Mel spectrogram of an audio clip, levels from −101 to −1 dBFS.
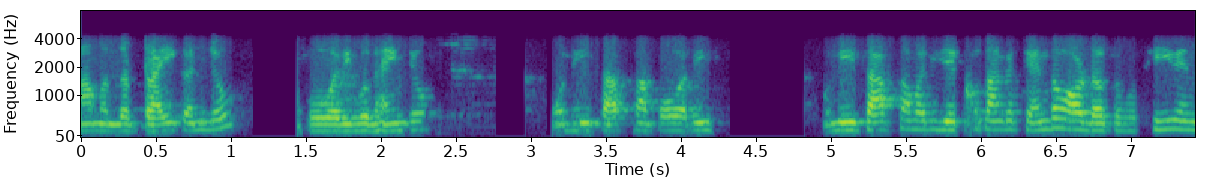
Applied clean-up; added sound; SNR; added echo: none; none; none; none.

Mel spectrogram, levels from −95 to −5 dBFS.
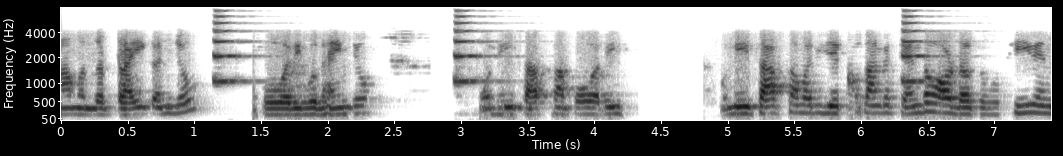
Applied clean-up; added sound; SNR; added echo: classical method log-MMSE.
